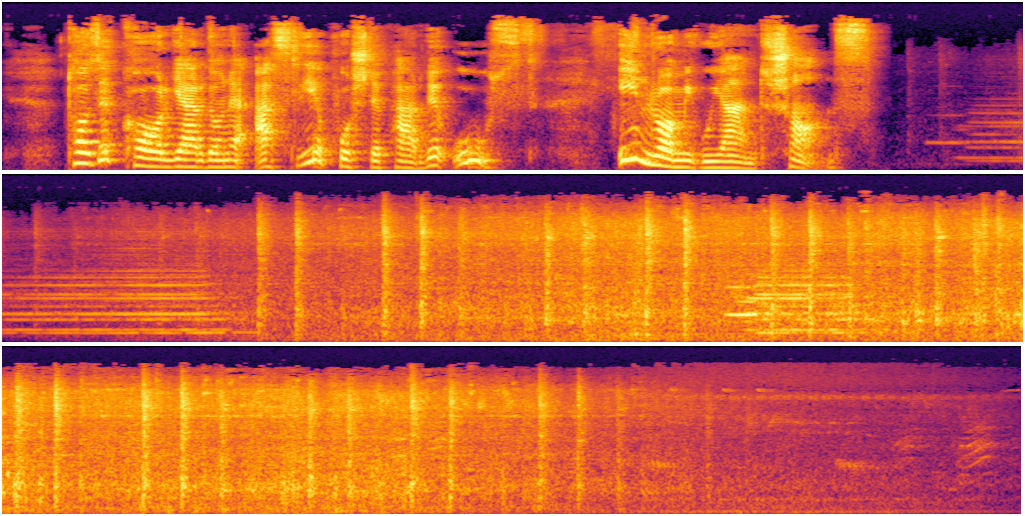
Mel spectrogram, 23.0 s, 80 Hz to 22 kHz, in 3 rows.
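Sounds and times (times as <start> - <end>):
speech: 0.5 - 4.0, 4.6 - 6.5
train horn: 7.0 - 9.6, 13.1 - 14.4
train wheels clacking over rail joints: 9.5 - 20.9.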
